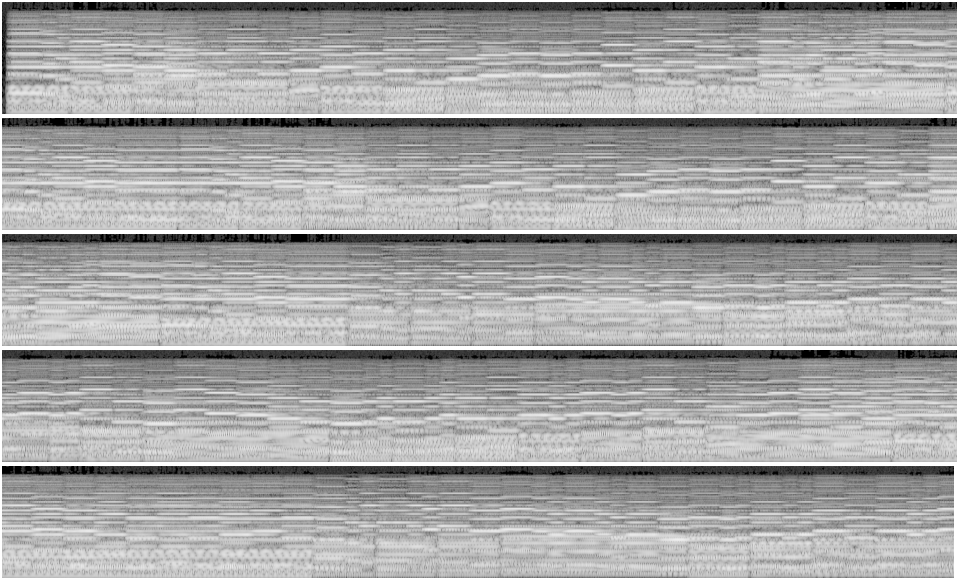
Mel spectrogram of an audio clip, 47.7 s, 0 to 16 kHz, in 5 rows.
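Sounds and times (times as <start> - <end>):
organ playing a hymn: 0.0 - 47.7.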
